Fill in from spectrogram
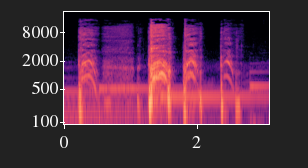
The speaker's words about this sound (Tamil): மீண்டும் இவனுக்கு இருமல்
